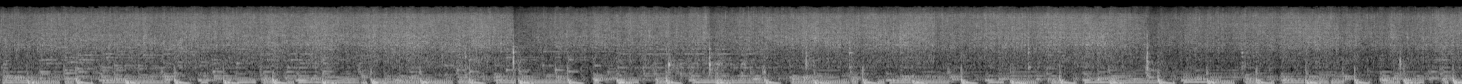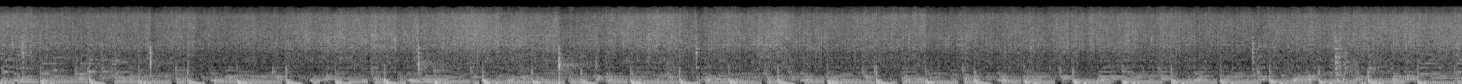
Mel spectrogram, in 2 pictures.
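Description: Chicken pieces sizzling as they fry in a hot frying pan, stirred and pushed around with a spatula, with occasional small clicks of the spatula against the pan.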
